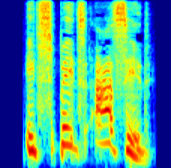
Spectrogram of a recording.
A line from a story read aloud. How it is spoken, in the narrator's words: Red yelled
